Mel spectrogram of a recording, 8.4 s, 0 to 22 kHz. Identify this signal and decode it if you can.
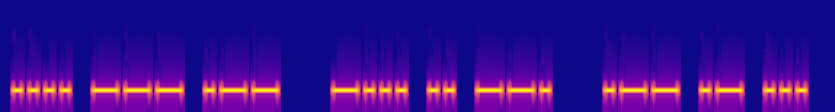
Morse code, heard as a keyed tone, about 15 wpm, 700 Hz. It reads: HOW BIG WAS
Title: Sentences from Top 1000 Words - Review Part 4 - 15wpm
